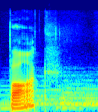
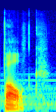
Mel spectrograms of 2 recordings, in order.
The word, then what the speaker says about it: balk: How do you pronounce that word? Balk? Or is it bulk?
